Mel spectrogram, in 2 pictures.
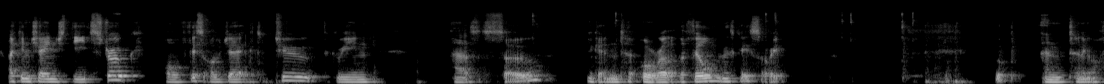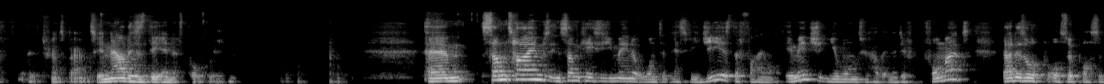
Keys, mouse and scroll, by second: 2.5 ctrl+a, 3.0 ctrl+v, 4.1 Return, 5.3-6.2 drag, 7.6 click, 8.4 click, 8.5-9.9 drag, 9.3 ctrl+a, 9.5 ctrl+v, 12.0-13.9 drag, 15.6-16.7 drag, 17.7 click, 18.0 click, 21.0 click.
